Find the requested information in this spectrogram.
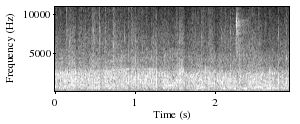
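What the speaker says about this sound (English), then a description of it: "a big round of applause for both of these fighters after 5 hard-fought rounds of" Crowd applause fills a Thai boxing venue after a five-round 62kg C Class bout at the Stand and Bang final, a steady dense roar of clapping sustained loudly throughout.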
